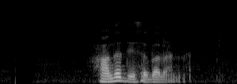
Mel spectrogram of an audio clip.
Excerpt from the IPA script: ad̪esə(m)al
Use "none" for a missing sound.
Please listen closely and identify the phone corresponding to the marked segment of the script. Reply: b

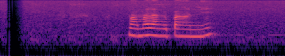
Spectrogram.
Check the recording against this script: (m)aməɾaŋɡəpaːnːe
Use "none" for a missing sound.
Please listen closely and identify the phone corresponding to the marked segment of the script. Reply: m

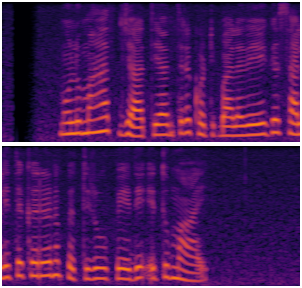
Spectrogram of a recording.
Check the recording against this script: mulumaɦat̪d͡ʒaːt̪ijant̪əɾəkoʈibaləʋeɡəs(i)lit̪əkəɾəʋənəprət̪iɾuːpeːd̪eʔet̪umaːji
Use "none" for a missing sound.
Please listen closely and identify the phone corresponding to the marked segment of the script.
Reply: a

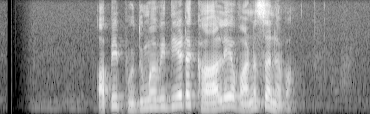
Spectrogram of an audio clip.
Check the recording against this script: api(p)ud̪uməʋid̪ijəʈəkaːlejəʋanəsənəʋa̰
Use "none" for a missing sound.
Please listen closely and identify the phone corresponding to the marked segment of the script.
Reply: p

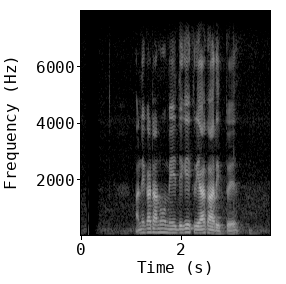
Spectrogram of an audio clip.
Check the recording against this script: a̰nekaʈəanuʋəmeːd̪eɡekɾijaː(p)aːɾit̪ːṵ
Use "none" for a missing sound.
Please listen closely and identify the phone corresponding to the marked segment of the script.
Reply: k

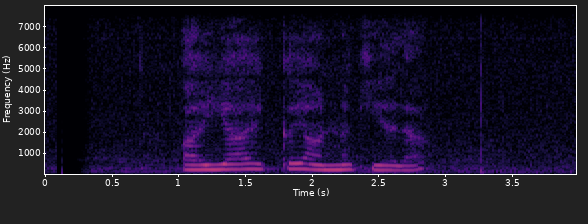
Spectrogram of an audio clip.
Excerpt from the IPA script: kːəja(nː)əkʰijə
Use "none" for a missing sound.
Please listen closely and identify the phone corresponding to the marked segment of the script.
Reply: nː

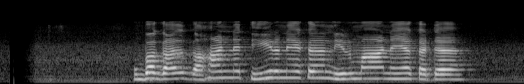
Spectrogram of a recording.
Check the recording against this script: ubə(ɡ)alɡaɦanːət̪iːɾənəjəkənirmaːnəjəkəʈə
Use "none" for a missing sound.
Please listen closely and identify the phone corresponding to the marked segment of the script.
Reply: ɡ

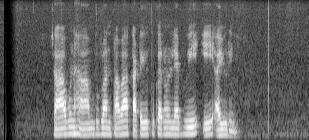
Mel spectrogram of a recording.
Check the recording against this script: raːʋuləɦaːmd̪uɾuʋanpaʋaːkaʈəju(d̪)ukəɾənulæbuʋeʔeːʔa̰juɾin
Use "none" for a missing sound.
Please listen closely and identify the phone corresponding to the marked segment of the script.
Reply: t̪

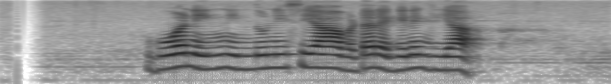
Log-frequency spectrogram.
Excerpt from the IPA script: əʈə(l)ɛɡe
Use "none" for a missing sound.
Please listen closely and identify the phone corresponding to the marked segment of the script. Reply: ɾ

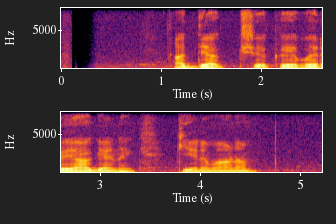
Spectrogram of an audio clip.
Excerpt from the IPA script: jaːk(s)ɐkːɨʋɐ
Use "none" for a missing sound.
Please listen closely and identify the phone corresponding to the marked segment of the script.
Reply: ʂ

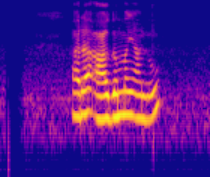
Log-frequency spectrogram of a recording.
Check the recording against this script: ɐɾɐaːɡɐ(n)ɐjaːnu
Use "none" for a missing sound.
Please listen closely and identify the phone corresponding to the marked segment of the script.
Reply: m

